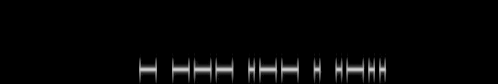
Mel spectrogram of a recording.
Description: Morse code, heard as a keyed tone, about 22 wpm, 700 Hz. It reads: TOWEL
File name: 5 Letter Words - First 3 Letters Given - 22wpm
